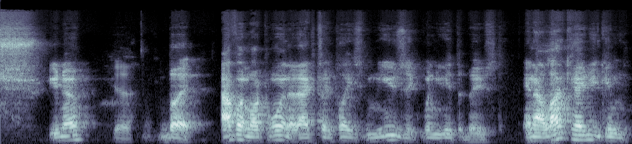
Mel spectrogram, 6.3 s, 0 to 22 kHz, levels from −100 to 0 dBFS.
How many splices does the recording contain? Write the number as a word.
one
